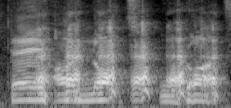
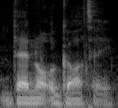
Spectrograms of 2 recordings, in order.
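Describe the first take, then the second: First: It is said forcefully, with more chest. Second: It is said casually, without extra force.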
